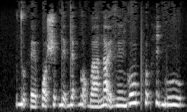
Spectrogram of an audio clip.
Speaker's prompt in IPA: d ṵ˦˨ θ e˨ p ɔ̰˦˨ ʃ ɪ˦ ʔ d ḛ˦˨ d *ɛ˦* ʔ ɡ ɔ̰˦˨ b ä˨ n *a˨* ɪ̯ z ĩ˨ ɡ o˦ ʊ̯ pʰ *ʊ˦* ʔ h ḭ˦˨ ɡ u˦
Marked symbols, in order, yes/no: yes, no, yes

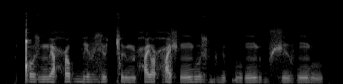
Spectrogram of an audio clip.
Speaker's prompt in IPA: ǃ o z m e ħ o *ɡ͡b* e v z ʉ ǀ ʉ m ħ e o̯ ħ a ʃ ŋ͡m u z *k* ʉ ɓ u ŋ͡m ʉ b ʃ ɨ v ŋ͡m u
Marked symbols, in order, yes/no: yes, no

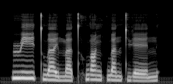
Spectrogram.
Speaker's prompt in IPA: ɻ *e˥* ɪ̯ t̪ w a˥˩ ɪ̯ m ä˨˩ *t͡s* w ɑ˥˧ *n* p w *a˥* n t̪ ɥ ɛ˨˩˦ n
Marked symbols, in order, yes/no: yes, no, no, no

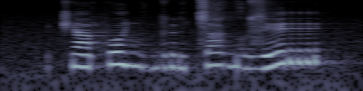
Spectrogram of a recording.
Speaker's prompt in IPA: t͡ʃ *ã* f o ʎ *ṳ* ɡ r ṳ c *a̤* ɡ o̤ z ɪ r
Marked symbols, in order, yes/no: yes, no, yes

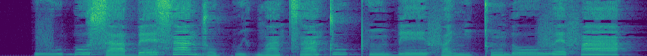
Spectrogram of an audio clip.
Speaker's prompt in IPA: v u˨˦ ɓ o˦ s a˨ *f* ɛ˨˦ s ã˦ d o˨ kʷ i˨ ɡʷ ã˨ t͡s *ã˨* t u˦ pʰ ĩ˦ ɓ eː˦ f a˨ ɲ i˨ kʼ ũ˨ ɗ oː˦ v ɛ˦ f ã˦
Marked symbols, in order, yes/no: no, no

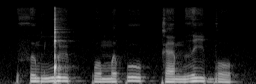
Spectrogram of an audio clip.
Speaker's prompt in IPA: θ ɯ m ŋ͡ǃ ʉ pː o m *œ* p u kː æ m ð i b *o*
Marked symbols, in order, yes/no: no, yes

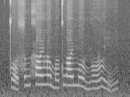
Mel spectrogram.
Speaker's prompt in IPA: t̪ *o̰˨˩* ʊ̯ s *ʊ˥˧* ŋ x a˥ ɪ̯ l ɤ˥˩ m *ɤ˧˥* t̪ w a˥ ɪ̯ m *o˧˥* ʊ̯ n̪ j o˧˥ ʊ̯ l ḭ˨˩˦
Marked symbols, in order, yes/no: yes, no, yes, no

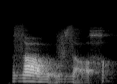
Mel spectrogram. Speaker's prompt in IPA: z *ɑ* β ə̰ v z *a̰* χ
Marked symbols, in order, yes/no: yes, no

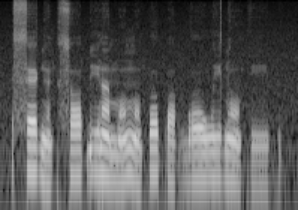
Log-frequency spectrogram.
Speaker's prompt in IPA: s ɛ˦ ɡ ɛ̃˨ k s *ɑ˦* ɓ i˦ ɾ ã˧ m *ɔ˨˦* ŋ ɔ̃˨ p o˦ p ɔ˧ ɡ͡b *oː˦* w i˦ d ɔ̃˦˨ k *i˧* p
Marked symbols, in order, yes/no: no, no, yes, no

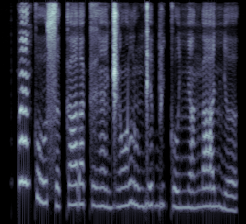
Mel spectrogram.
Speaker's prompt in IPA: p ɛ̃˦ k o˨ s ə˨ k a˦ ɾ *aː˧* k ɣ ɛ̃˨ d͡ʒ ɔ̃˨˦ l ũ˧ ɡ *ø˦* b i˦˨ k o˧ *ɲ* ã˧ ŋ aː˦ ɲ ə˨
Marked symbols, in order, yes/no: no, no, yes

